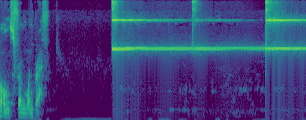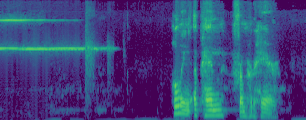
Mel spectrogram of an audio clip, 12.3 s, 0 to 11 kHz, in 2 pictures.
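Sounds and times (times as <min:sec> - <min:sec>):
speech: 0:00.0 - 0:01.0, 0:09.6 - 0:11.7
tingsha bells ringing: 0:02.2 - 0:08.6.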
